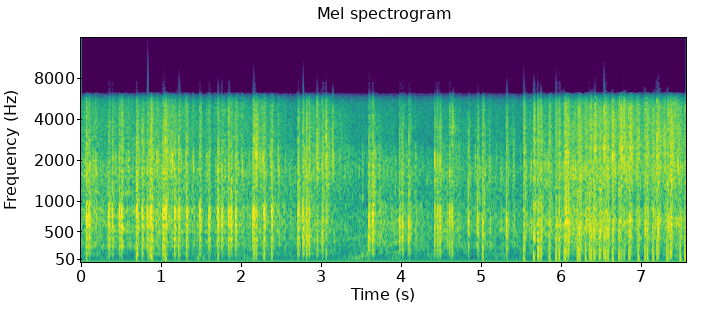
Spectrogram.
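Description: Firecrackers going off in a rapid, irregular run of sharp pops, many a second, with a brief thinning about three and a half seconds in before they pick up again.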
